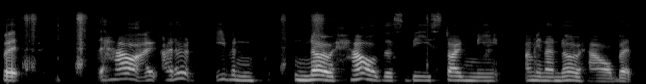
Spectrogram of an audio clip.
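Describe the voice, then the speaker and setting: A woman co-hosting a casual chat, relaxed and laughing often as she tells a story. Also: medium pitch, unhurried. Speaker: co-host.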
